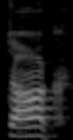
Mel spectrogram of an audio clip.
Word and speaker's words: talk: We have a letter L, talk, chalk, walk. Here we have L letter as a silent letter, L as the silent letter.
